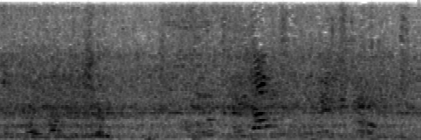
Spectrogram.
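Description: Background chatter of several people's voices overlapping in a railway coach, no single clear speaker, over a low hum that strengthens about halfway through.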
